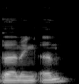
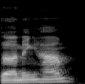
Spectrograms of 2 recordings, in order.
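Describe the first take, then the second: First: It is said in a British accent, without the h. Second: It is said in an American accent, with the h. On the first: "all the Brits call it Birmingham. They don't pronounce the H" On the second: "all the Americans pronounce it Birmingham"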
